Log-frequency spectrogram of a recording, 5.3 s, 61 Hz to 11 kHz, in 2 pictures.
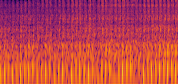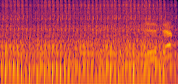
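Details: Honda 110 three-wheeler after points inspection and timing advanced, carb rebuilt, idle possibly set low: single-cylinder putters at steady, even, slightly fast idle, clean with no misses. Normal idle.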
